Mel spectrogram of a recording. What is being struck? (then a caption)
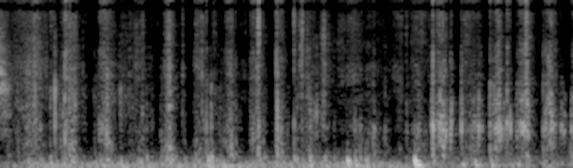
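Knit mesh sneaker with rubber sole. Long acrylic nails tap and scratch the knit upper and laces of an empty black knit-mesh running shoe with a white foam/rubber sole, lying on a wooden parquet floor. A dense run of soft, quick taps and fabric scrapes carries a low, muffled thump, with a few sharper, louder knocks standing out near the middle and end.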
